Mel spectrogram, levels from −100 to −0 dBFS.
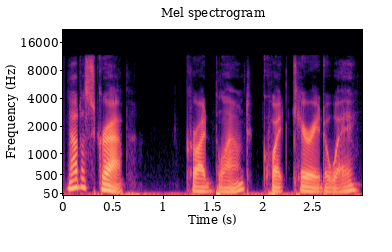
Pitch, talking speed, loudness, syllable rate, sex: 115 Hz, 160 wpm, -20 LUFS, 4.9 syllables/s, male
